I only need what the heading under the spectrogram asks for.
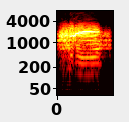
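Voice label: "3", calm, English; Ka-50; Wingman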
